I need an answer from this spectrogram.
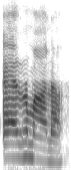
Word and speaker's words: hermana: Please don't pronounce the H for hermana. It's hermana.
